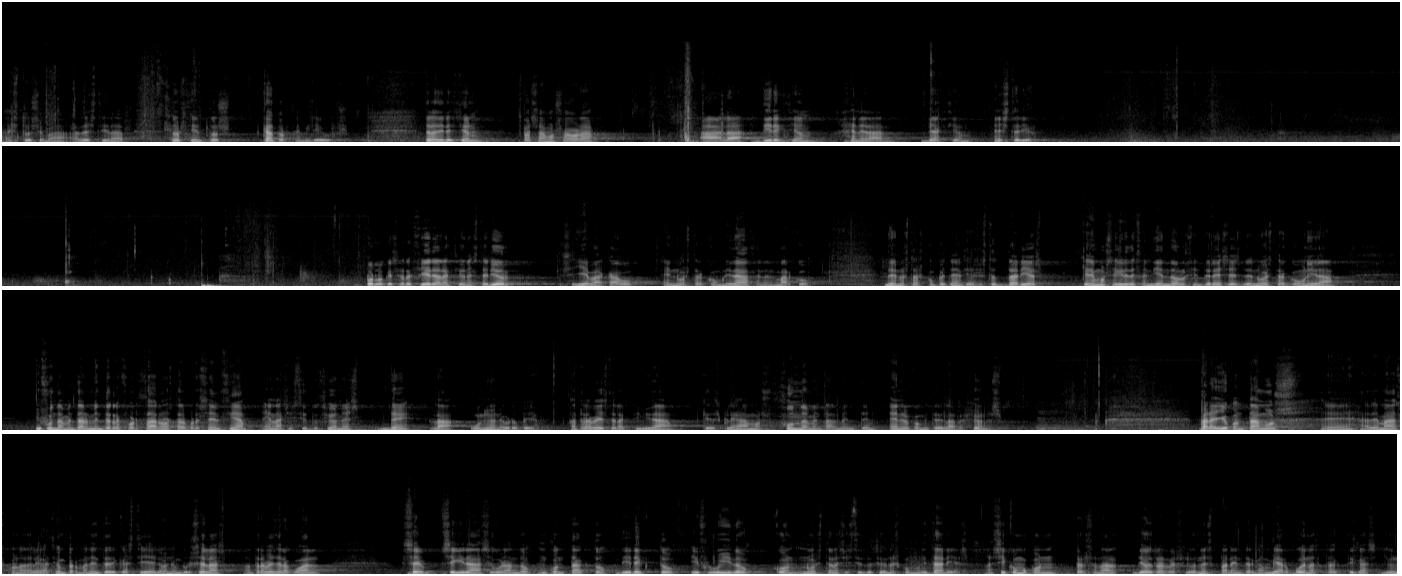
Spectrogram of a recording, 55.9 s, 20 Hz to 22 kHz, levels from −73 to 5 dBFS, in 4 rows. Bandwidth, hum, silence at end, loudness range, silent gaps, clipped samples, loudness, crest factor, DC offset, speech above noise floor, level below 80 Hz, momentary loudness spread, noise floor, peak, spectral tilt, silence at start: 16 kHz; none; 0 s; 8 LU; none; under 0.1%; -31 LUFS; 30 dB; under 0.1%; 25 dB; -60 dBFS; 21 LU; -55 dBFS; -2 dBFS; -6 dB/octave; 0 s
